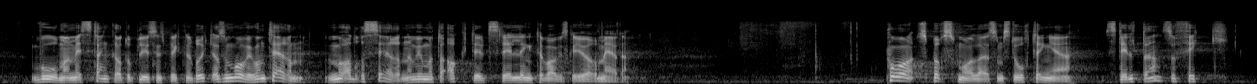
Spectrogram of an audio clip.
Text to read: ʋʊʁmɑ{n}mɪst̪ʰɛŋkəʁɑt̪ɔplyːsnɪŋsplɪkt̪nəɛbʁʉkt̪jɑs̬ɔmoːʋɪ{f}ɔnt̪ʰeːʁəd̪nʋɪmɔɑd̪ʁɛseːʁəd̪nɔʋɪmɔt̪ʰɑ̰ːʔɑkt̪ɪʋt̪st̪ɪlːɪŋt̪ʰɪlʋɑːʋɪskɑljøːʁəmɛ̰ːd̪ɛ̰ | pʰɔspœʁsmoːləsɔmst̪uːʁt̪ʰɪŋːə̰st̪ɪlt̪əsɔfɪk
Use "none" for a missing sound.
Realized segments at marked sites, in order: n, h

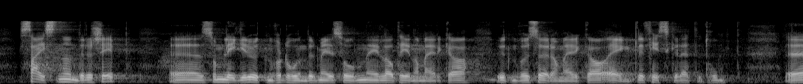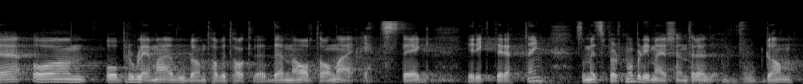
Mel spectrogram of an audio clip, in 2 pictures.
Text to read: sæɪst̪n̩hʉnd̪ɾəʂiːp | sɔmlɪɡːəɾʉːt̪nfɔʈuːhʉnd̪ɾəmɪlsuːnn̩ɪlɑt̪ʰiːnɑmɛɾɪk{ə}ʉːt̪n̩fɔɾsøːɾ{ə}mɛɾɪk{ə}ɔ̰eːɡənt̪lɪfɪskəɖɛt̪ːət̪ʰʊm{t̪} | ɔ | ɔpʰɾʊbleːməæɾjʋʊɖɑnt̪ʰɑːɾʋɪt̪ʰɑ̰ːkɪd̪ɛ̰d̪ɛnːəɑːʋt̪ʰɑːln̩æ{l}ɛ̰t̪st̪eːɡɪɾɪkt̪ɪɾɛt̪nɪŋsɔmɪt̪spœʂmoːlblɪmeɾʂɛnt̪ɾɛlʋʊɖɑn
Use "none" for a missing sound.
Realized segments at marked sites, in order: ɑ, ɑ, ɑ, t̪, ɾ

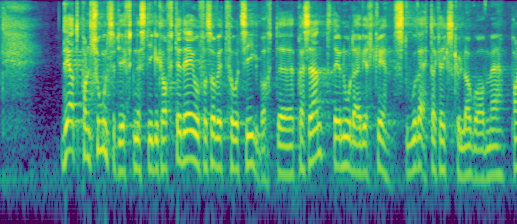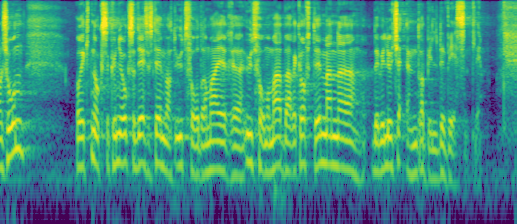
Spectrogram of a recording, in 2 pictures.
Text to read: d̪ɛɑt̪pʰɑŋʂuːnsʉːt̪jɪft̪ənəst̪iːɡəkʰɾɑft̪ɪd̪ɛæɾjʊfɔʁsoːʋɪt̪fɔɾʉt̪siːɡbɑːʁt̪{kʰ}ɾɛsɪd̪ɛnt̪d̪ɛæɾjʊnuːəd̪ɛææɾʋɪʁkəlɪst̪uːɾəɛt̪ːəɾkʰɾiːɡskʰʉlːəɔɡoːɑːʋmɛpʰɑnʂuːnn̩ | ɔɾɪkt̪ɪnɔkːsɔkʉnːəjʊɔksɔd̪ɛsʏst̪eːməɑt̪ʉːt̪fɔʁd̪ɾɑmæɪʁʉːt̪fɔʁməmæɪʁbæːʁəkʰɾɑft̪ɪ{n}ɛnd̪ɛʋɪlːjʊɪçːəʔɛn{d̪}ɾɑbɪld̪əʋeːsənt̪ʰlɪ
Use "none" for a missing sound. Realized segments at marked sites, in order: pʰ, m, d̪

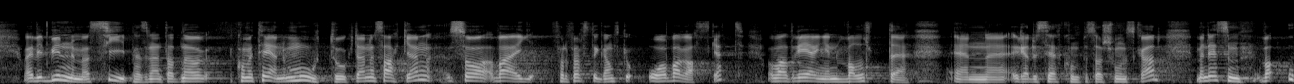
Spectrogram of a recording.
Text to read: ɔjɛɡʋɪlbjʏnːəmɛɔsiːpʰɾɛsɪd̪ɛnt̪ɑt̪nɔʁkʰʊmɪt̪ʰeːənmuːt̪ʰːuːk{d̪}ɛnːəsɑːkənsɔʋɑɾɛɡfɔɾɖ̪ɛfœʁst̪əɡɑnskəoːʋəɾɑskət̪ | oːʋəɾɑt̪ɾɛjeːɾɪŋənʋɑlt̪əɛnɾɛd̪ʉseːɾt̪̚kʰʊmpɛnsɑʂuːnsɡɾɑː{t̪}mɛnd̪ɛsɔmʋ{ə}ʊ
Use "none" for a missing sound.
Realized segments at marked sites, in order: d̪, d̪, ɑ

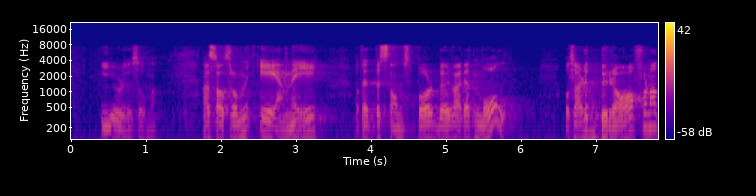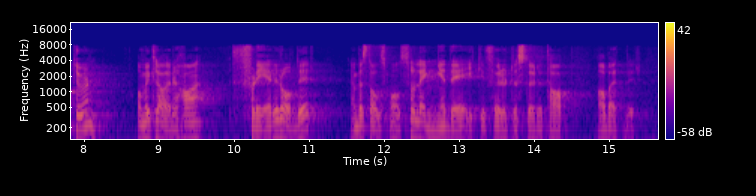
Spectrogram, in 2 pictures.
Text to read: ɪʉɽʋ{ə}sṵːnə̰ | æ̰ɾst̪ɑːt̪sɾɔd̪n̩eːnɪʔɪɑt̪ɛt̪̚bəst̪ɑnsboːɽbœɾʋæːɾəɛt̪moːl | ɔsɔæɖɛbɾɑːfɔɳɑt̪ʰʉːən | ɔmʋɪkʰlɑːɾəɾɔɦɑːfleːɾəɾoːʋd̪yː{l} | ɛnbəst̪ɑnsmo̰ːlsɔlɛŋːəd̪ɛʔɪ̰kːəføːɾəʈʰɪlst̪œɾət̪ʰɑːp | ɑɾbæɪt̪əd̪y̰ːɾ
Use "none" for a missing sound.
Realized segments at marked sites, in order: ə, ɾ

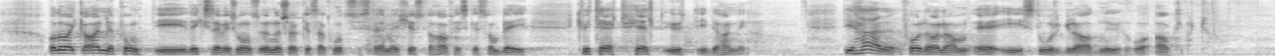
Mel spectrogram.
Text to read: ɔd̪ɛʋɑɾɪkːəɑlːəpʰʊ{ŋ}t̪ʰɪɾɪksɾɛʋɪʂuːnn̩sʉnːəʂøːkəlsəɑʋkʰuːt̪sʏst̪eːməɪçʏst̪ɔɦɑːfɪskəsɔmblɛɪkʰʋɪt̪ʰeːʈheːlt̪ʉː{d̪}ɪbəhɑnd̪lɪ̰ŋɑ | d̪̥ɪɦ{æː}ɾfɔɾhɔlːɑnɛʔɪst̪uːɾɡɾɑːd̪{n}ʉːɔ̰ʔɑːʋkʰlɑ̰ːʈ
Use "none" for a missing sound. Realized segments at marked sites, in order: ŋ, t̪, æː, n

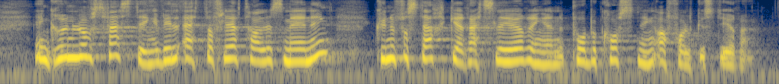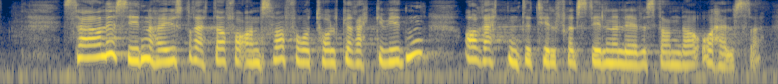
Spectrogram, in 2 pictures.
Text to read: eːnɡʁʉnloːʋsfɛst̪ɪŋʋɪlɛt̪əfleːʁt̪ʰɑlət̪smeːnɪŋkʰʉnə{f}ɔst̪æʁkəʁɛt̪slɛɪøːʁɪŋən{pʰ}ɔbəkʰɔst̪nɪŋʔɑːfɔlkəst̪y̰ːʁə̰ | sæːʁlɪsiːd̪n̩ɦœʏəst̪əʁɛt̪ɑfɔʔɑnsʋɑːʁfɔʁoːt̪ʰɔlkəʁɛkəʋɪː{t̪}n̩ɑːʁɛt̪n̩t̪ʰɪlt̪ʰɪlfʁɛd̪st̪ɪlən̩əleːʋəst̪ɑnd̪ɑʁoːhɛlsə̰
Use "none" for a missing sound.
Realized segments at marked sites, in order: f, pʰ, d̪

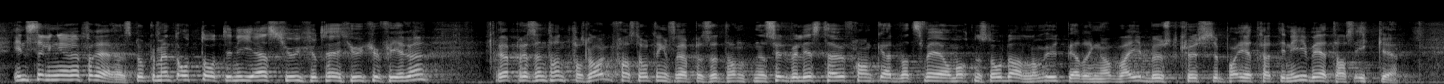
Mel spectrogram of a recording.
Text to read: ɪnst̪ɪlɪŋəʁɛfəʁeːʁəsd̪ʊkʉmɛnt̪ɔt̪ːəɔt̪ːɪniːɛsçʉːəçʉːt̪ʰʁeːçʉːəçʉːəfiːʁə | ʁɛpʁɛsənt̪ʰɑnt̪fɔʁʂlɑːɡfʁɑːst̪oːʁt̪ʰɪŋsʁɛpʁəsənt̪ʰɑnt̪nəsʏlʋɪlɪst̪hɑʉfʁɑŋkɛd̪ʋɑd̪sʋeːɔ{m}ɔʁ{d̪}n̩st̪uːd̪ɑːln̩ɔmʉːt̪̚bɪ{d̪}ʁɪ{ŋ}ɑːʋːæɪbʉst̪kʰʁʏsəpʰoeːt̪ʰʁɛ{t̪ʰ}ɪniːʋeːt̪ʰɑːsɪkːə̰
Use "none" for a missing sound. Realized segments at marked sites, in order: m, t̪, d̪, ŋ, t̪

